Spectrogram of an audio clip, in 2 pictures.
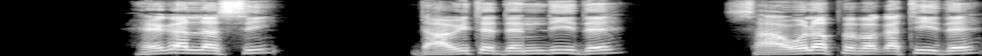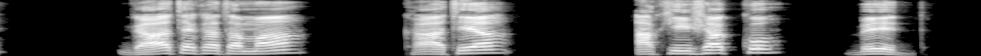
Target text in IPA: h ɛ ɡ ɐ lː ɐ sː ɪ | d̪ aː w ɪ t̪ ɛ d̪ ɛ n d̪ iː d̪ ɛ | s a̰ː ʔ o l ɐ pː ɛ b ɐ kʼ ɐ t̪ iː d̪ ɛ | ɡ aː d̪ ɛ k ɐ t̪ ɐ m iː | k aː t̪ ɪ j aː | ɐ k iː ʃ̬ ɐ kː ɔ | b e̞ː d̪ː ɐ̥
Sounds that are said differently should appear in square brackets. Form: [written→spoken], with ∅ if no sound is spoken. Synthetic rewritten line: h ɛ ɡ ɐ lː ɐ sː ɪ | d̪ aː w ɪ t̪ ɛ d̪ ɛ n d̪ iː d̪ ɛ | s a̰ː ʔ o l ɐ pː ɛ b ɐ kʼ ɐ t̪ iː d̪ ɛ | ɡ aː [d̪→t̪] ɛ k ɐ t̪ ɐ m [iː→aː] | k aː t̪ ɪ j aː | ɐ k iː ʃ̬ ɐ kː ɔ | b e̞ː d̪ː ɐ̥

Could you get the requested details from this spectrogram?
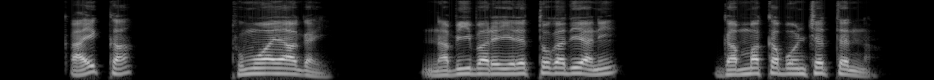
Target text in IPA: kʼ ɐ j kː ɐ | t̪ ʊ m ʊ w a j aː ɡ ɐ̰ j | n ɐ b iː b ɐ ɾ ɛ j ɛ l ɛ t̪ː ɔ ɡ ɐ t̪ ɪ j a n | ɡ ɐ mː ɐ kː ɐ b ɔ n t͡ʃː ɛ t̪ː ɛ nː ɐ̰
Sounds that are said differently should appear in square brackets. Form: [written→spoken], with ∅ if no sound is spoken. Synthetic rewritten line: kʼ ɐ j kː ɐ | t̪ ʊ m ʊ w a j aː ɡ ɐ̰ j | n ɐ b iː b ɐ ɾ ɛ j ɛ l ɛ t̪ː ɔ ɡ ɐ [t̪→d̪] ɪ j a n | ɡ ɐ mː ɐ kː ɐ b ɔ n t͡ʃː ɛ t̪ː ɛ nː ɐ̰

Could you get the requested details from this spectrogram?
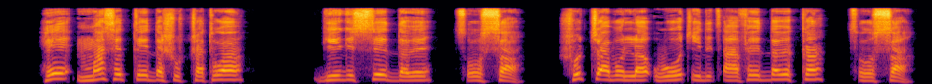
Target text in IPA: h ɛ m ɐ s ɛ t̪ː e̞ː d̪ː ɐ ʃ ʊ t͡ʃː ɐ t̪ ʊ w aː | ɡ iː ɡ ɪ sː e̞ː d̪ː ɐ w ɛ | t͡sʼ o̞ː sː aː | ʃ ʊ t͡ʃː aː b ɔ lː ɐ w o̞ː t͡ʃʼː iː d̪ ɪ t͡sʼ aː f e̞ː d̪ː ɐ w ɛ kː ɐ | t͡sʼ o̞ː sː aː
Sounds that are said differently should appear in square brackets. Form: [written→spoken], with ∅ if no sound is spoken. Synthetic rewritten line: h ɛ m ɐ s ɛ t̪ː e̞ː d̪ː ɐ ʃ ʊ t͡ʃː ɐ t̪ ʊ w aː | ɡ iː ɡ ɪ sː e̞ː d̪ː ɐ w ɛ | t͡sʼ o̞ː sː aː | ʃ ʊ t͡ʃː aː b ɔ lː ɐ w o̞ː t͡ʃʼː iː d̪ ɪ t͡sʼ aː f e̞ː d̪ː ɐ w ɛ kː ɐ | t͡sʼ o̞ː sː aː

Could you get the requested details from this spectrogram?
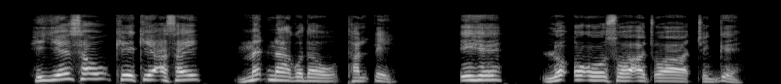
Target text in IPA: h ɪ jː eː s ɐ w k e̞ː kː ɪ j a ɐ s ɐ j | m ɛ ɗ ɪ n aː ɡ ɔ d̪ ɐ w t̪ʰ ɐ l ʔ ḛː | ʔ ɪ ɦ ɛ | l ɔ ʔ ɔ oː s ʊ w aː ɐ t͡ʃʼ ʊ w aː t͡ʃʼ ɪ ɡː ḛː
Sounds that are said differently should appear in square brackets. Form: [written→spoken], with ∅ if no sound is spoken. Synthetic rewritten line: h ɪ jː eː s ɐ w k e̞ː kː ɪ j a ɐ s ɐ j | m ɛ ɗ ɪ n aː ɡ ɔ d̪ ɐ w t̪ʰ ɐ l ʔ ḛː | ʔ ɪ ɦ ɛ | l ɔ ʔ ɔ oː s ʊ w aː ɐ t͡ʃʼ ʊ w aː t͡ʃʼ ɪ ɡː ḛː

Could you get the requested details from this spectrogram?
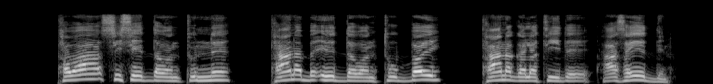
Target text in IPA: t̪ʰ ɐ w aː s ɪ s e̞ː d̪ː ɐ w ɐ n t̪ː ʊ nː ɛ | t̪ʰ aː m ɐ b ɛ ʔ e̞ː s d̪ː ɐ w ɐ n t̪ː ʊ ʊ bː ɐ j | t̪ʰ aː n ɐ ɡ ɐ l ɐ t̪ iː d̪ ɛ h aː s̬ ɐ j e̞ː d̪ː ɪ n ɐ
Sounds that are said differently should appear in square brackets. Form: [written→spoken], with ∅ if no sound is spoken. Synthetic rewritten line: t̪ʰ ɐ w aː s ɪ s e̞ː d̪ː ɐ w ɐ n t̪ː ʊ nː ɛ | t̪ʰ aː [m→n] ɐ b ɛ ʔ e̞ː [s→∅] d̪ː ɐ w ɐ n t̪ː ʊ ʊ bː ɐ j | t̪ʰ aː n ɐ ɡ ɐ l ɐ t̪ iː d̪ ɛ h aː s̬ ɐ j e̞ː d̪ː ɪ n ɐ

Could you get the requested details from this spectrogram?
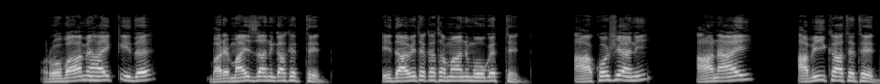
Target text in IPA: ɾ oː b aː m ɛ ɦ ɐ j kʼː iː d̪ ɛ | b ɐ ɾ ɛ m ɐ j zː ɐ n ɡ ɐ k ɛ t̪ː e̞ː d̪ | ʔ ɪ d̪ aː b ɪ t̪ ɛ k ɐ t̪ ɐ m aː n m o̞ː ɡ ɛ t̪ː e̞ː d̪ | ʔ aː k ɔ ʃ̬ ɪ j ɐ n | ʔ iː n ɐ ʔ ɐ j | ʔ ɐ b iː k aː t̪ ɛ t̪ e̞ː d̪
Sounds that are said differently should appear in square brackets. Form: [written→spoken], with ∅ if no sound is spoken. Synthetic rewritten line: ɾ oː b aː m ɛ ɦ ɐ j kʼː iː d̪ ɛ | b ɐ ɾ ɛ m ɐ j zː ɐ n ɡ ɐ k ɛ t̪ː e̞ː d̪ | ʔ ɪ d̪ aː [b→w] ɪ t̪ ɛ k ɐ t̪ ɐ m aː n m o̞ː ɡ ɛ t̪ː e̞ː d̪ | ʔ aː k ɔ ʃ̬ ɪ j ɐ n | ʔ [iː→aː] n ɐ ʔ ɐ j | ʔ ɐ b iː k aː t̪ ɛ t̪ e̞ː d̪

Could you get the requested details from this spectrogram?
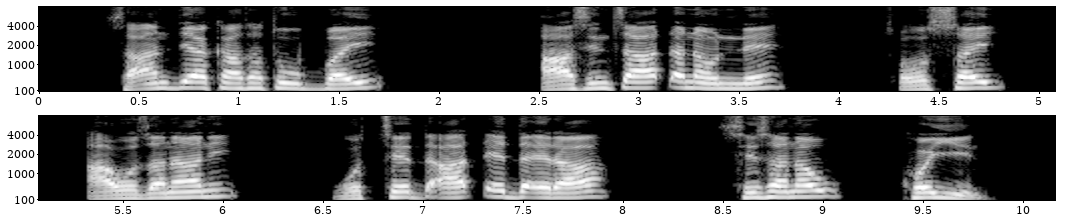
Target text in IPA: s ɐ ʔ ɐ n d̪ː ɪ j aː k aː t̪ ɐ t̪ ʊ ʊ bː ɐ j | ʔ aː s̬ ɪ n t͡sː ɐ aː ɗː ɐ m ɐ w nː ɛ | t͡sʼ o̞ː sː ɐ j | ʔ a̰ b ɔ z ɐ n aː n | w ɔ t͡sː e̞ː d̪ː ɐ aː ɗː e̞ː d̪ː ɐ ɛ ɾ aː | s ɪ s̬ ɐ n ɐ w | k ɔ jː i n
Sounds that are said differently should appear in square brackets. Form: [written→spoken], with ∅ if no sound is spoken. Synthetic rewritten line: s ɐ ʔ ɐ n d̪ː ɪ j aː k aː t̪ ɐ t̪ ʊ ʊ bː ɐ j | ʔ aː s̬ ɪ n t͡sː ɐ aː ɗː ɐ [m→n] ɐ w nː ɛ | t͡sʼ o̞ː sː ɐ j | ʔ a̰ [b→w] ɔ z ɐ n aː n | w ɔ t͡sː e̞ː d̪ː ɐ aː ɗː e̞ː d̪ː ɐ ɛ ɾ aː | s ɪ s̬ ɐ n ɐ w | k ɔ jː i n

